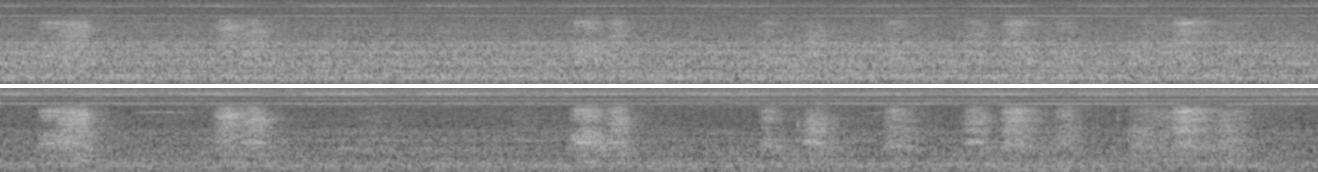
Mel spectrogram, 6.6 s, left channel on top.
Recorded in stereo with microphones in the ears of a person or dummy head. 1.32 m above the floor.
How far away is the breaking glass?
I don't hear breaking glass.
